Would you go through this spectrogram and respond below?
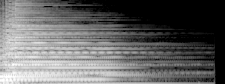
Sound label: G sharp Augmented G sharp Guitar Open F; G#+ strummed; JGuitar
